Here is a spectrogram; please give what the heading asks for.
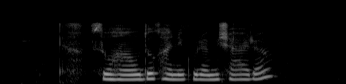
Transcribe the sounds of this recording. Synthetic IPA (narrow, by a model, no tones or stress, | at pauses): suɦãw̃d̪okʰanekuɾamisaɾʌ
